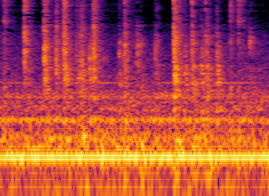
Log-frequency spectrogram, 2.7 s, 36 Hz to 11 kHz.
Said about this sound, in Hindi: 30 इमेज टाइप कर लीजिए कीबोर्ड से आप।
